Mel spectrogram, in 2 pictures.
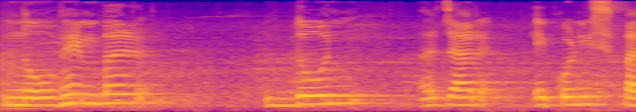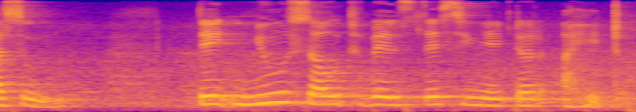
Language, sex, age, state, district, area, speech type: Marathi, female, 60+, Maharashtra, Pune, urban, read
